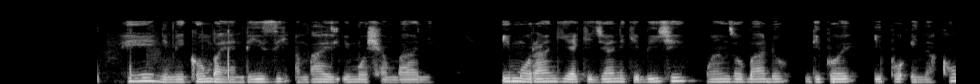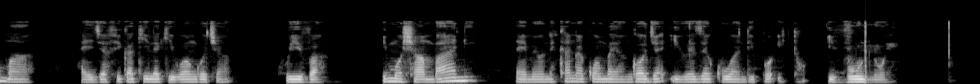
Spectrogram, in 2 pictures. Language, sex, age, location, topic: Swahili, male, 18-24, Kisii, agriculture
